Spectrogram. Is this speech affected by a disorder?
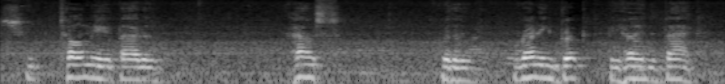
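Yes: Parkinson's disease.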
